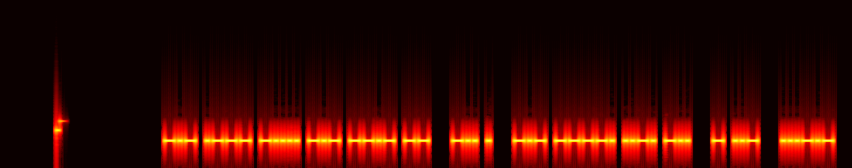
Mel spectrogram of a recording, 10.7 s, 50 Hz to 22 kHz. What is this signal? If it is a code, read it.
Morse code, heard as a keyed tone, about 28 wpm, 700 Hz. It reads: KJ6KQM DE K9FD TU <SK>
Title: K1USN SST QSO Practice 28wpm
